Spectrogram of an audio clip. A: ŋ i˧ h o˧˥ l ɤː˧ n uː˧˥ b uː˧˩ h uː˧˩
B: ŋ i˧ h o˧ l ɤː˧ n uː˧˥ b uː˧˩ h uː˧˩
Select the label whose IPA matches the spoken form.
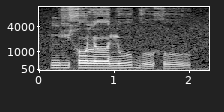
B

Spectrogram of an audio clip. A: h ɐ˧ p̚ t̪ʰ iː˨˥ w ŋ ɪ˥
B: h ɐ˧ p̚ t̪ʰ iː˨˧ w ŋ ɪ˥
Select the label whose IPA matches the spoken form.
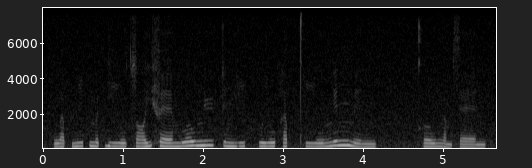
B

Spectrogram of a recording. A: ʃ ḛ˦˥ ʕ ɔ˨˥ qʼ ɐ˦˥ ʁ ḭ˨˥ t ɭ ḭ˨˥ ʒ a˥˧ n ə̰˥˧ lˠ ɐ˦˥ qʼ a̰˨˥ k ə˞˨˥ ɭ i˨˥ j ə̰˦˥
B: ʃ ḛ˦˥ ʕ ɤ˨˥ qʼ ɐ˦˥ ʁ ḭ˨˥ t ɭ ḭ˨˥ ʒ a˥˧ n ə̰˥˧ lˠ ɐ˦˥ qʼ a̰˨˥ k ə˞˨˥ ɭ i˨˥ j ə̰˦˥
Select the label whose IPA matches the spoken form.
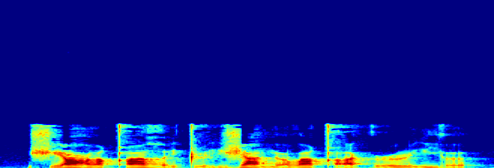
B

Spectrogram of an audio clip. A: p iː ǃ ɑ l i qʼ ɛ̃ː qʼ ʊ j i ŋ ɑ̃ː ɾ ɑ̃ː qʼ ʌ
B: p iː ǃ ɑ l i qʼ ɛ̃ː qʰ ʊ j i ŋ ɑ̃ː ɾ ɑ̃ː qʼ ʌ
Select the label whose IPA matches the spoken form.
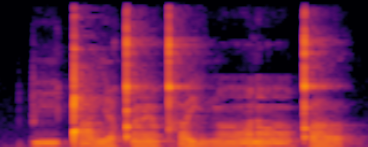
B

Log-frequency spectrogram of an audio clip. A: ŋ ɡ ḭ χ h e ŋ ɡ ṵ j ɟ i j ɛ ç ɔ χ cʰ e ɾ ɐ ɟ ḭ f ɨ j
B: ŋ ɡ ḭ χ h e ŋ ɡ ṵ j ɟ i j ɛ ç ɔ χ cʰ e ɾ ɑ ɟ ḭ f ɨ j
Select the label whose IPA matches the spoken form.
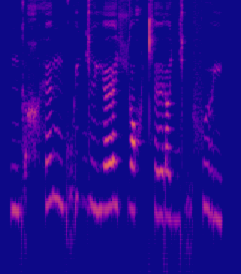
A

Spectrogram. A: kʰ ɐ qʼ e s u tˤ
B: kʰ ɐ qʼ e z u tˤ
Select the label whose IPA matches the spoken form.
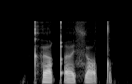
A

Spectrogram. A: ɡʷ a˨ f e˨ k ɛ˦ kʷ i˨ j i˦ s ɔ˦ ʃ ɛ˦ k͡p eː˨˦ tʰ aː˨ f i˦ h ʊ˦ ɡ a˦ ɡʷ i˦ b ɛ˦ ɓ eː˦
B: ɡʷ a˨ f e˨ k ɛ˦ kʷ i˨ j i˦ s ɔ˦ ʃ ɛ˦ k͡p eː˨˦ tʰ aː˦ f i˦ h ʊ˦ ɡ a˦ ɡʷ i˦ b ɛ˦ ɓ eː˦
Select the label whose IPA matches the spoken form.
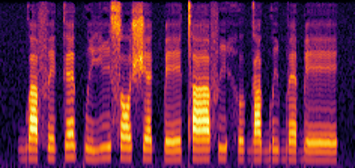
B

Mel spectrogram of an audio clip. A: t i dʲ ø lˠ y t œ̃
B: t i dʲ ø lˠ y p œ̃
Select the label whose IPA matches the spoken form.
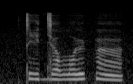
B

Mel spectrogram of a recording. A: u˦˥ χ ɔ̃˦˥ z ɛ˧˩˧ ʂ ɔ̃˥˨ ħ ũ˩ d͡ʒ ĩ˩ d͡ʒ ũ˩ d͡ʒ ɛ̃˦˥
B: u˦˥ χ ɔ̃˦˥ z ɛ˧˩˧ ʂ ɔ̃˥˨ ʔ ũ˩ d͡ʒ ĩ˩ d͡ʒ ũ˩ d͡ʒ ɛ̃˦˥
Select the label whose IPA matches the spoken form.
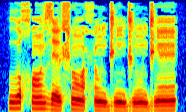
A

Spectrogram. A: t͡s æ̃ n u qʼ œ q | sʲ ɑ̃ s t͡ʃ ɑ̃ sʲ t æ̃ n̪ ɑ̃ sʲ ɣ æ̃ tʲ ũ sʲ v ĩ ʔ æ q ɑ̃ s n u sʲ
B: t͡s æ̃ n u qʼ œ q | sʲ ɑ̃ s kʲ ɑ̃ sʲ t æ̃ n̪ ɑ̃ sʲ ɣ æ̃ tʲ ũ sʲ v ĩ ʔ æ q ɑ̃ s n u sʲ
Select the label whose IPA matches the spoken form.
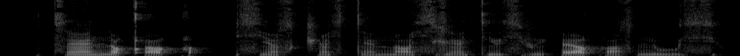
A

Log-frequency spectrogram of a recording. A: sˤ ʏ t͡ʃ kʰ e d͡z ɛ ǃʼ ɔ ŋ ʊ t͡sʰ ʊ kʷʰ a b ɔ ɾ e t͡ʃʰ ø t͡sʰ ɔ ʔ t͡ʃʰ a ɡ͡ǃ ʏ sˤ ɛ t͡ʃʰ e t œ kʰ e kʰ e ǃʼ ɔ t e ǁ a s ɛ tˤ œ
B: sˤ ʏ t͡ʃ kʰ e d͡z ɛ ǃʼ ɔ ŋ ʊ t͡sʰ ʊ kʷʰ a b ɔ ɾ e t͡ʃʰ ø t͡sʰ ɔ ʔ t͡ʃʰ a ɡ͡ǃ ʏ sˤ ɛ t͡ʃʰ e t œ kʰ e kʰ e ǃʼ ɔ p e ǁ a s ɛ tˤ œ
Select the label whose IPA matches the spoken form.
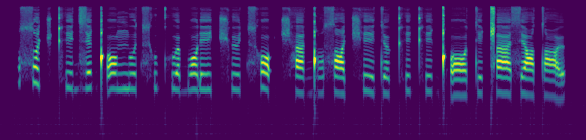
A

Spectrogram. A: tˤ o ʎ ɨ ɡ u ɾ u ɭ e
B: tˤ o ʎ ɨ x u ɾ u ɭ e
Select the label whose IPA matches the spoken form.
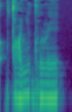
A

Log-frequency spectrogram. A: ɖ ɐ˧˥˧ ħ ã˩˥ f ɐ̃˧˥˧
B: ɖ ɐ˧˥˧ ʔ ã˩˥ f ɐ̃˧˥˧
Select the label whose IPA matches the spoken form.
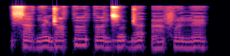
B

